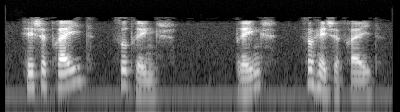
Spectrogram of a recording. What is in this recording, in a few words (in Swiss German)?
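"freid", Bas Rhin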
